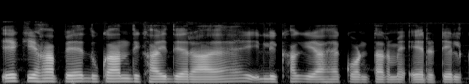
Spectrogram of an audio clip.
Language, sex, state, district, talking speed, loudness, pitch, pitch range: Hindi, male, Jharkhand, Deoghar, 205 wpm, -22 LUFS, 125 Hz, 120-140 Hz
